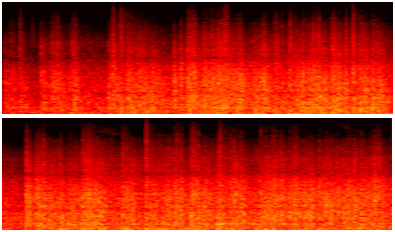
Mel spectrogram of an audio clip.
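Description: A dense, continuous barrage of booming explosions, gas cylinders bursting one after another in rapid, overlapping blasts over a deep, rumbling roar, with no voices.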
